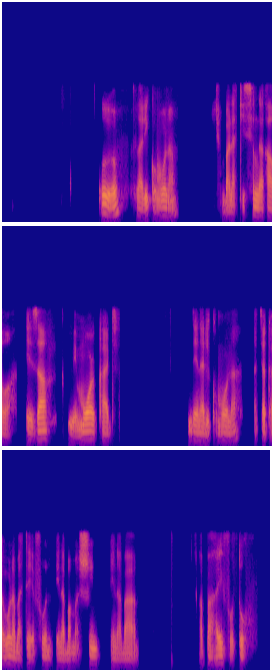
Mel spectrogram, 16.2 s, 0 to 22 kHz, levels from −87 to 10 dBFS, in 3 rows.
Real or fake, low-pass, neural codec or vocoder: fake; 5.4 kHz; codec, 24 kHz, 0.9 kbps, WavTokenizer, large speech release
